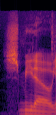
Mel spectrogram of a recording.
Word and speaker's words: Schmitto: Schmido. – Yeah, I knew that. – How do you spell it? – S-C-H-M-I-T-T-O.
